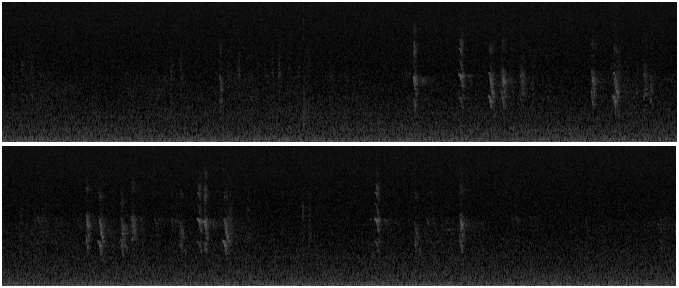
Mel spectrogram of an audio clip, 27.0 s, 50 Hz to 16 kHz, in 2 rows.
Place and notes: {"title": "Sollefteå, Sverige - Birds at dawn", "date": "2012-07-19 03:41:00", "description": "On the World Listening Day of 2012 - 18th july 2012. From a soundwalk in Sollefteå, Sweden. Birds at dawn in Sollefteå. WLD", "latitude": "63.16", "longitude": "17.30", "altitude": "33", "timezone": "Europe/Stockholm"}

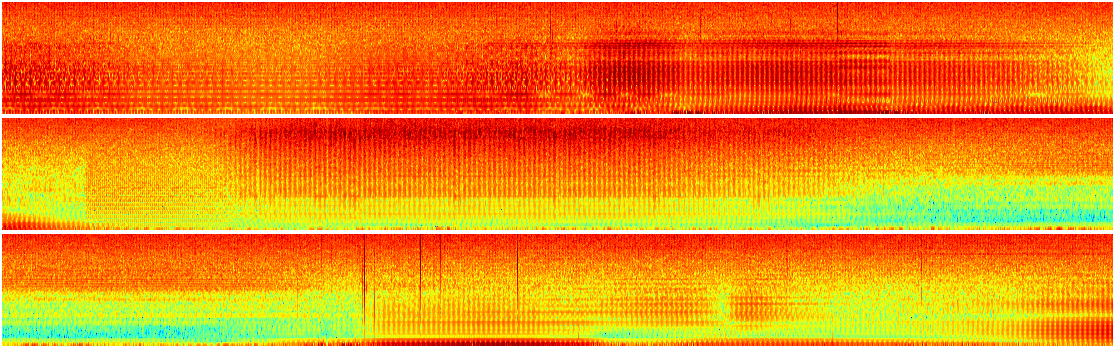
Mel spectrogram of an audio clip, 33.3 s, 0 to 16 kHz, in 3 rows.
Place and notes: {"title": "Stena Line, North Sea - deck 09", "date": "2022-08-26 12:19:00", "description": "sound walk on deck 09", "latitude": "51.90", "longitude": "2.26", "timezone": "Europe/London"}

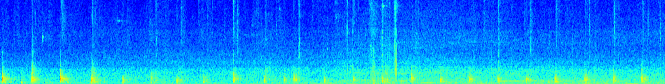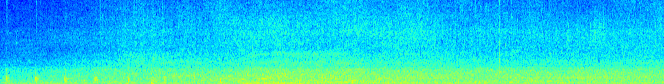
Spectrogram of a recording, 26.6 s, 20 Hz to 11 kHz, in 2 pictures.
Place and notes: {"title": "Milano, Italy - steps and voices in the underground", "date": "2012-11-10 12:44:00", "description": "pedestrian underground tunnel, way out from the underground to the street. sound of voices and steps. both fade out in the noisy traffic when they reach the street level.", "latitude": "45.48", "longitude": "9.22", "altitude": "126", "timezone": "Europe/Rome"}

